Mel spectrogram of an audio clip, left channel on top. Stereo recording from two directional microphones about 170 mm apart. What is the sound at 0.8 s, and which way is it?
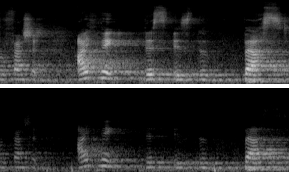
A woman's voice, 25° left (ahead or behind).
